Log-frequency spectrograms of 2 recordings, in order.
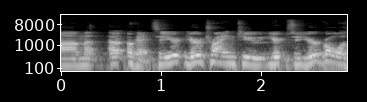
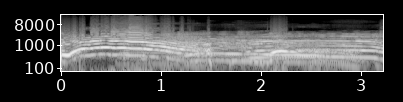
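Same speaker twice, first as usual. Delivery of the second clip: long, high roaring cheer; crowd cheer; 13 semitones higher, 9 dB louder than usual. Acted. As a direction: holler like a whole rowdy tavern. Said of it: "a bunch of people go".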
